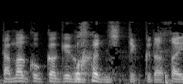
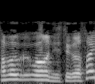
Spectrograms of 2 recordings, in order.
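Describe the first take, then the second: First: It is said choppily in a lower casual tone. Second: It is said smoothly in a radio-host tone.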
